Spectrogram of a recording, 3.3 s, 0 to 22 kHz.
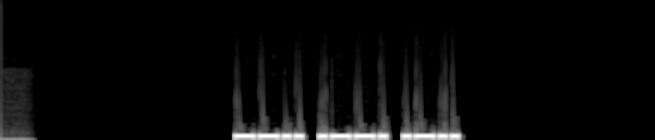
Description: Morse code, heard as a keyed tone, about 40 wpm, 700 Hz. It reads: ZPL
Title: USA Call Sign Postfixes - 3 Letters 40wpm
